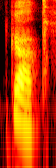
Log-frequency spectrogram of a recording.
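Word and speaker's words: quatre: So it is four in French is kat. So it's short and you drop the e at the end.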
